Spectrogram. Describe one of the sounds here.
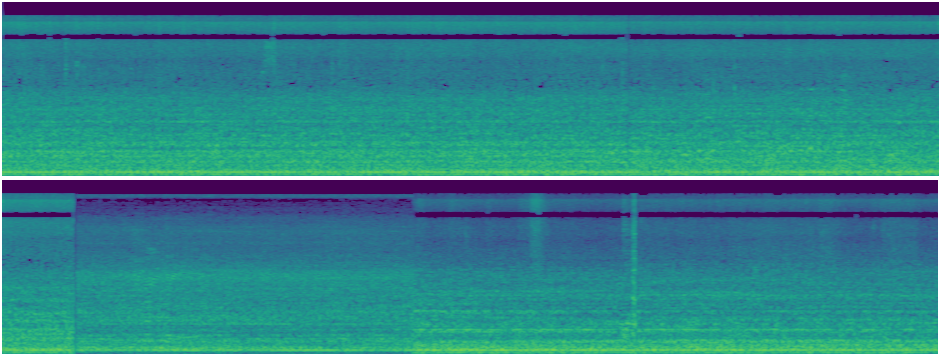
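Oil sizzles and bubbles steadily as food fries in a pan.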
